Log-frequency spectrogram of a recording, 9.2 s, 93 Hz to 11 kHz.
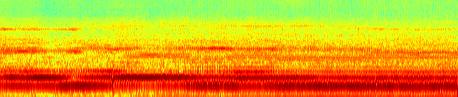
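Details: Barn-find Zastava 850 petrol classic, partially restored then stored for years, after a coil change and points/ignition work: fast, steady high idle that never drops back, as if the throttle is stuck open; cause suspected, not confirmed.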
